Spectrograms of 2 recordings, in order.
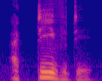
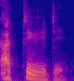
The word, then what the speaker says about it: activity: What is the pronunciation of this word? Activity. It is not activity. It is not activity. What is it? Activity. This is stressed.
